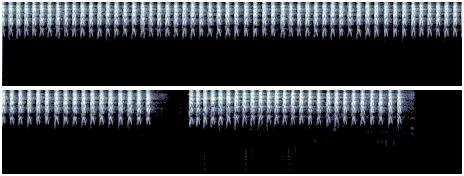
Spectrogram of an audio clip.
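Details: Common flameback woodpecker giving a long, harsh, dry rattle of rapid, evenly spaced notes for about six seconds. It breaks off briefly, then resumes with a low rumbling noise beneath.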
